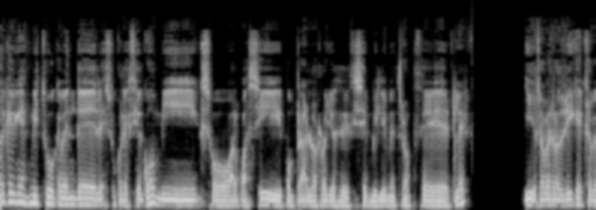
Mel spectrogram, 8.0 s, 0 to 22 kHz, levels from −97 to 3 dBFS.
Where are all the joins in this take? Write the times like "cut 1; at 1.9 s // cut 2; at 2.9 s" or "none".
cut 1; at 1.4 s // cut 2; at 1.9 s // cut 3; at 3.8 s // cut 4; at 5.5 s // cut 5; at 6.0 s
